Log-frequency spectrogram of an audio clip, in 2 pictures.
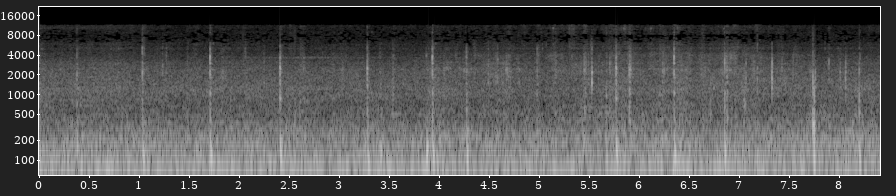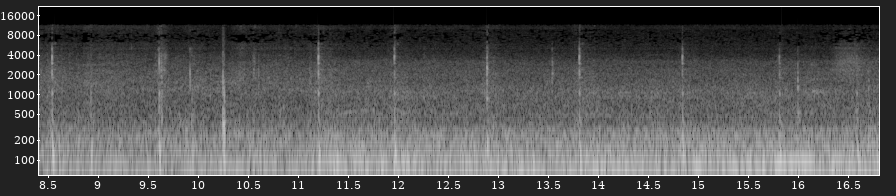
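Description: A football being kept up in the air: sharp thuds of the ball against foot and body every second or so, irregularly spaced, over a steady low rumble.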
